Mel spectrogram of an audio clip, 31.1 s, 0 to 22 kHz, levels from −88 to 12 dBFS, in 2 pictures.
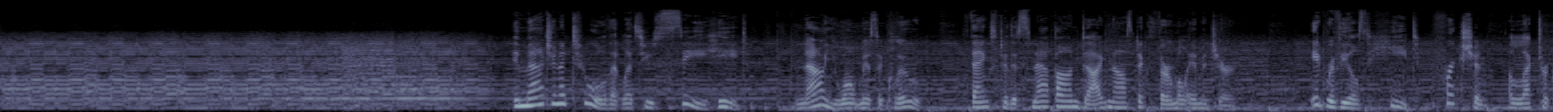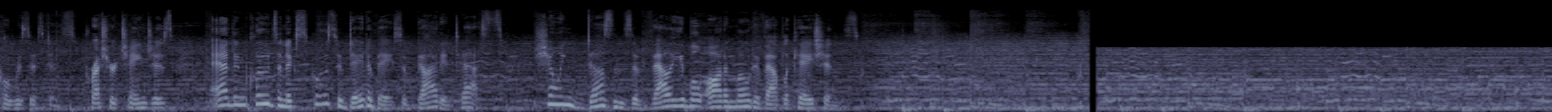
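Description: At 26.4 s the audio drops out for about 80 ms, then comes back dull and boxy, with nothing above 3.8 kHz, and it stays that way to the end. The loudness is roughly unchanged, but a faint new background noise sits well beneath the sound. This points to the input having likely switched to a poorer device: recording jumped to another microphone or a headset's call profile, whose narrower band and own noise floor replaced the original pickup.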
